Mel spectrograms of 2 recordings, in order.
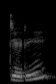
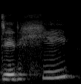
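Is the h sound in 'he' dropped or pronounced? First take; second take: dropped; pronounced. First: The h in 'he' is dropped. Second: The h in 'he' is clearly pronounced. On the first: It sounds natural and casual. The speaker calls it right. "we very often say" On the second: It sounds careful and formal. The speaker calls it wrong. "we don't say"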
